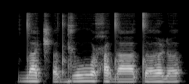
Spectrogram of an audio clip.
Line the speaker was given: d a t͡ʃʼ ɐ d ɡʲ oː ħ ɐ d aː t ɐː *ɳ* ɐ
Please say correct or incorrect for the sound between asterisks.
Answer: correct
